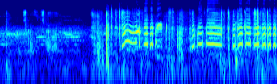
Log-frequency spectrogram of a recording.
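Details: Pet scaly-breasted lorikeet talking while swearing over his toy: a soft low warble, then loud squeaky, harmonic speech-like syllables with sliding pitch, chattered in quick bursts indoors.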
